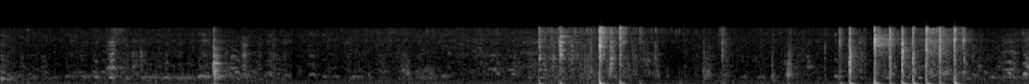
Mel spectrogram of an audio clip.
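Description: Studio audience laughter, low at first, broken by two short runs of sharp clapping: one about halfway through and a quicker run near the end.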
